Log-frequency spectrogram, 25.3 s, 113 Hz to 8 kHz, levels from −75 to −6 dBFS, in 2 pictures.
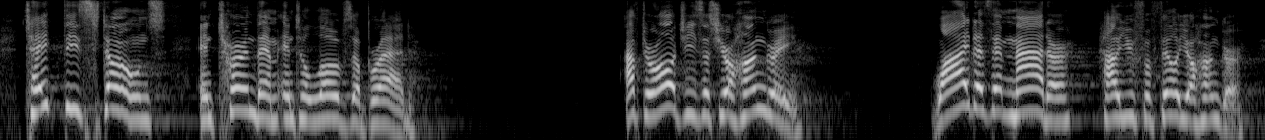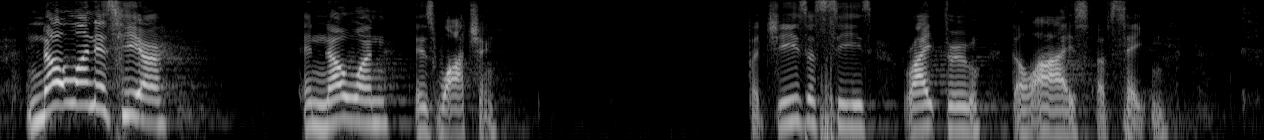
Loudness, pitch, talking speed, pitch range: -27 LUFS, 205 Hz, 100 wpm, 185-245 Hz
